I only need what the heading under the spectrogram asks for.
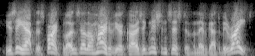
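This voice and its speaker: An American man announces and sells in 1950s radio style. His pitch sits fairly high and swings widely. The old recording sounds muffled, with faint music behind. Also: sing-song, fast, pushed and bright, no room sound.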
